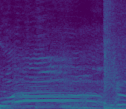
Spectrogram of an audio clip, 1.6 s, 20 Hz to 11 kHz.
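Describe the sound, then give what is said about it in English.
A voice imitates a cartoonish 80s-style comedy falling yell: one loud, sustained, strained cry held for over a second, ending in a harsh, breathy burst. “But the point is, they both fall, and the way they yell, it's very comedy, like an 80s-style comedy yell.”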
